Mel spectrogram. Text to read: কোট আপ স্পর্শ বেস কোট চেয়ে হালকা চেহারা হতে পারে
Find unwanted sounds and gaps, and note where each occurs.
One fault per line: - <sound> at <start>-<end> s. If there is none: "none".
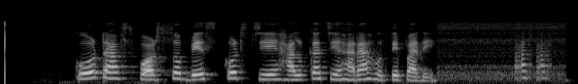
- laugh at 5.1-5.5 s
